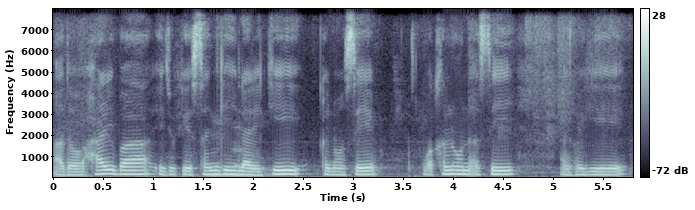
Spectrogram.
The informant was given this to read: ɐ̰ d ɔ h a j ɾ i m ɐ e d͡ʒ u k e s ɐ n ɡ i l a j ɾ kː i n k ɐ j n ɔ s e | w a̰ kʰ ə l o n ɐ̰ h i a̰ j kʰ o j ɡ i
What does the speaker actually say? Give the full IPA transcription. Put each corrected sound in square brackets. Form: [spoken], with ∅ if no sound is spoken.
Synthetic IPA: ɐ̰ d ɔ h a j ɾ i [b] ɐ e d͡ʒ u k e s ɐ n ɡ i l a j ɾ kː i [∅] k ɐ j n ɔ s e | w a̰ kʰ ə l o n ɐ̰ [s] i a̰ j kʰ o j ɡ i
